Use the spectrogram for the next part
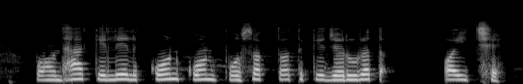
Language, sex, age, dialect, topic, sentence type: Maithili, female, 25-30, Eastern / Thethi, agriculture, question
